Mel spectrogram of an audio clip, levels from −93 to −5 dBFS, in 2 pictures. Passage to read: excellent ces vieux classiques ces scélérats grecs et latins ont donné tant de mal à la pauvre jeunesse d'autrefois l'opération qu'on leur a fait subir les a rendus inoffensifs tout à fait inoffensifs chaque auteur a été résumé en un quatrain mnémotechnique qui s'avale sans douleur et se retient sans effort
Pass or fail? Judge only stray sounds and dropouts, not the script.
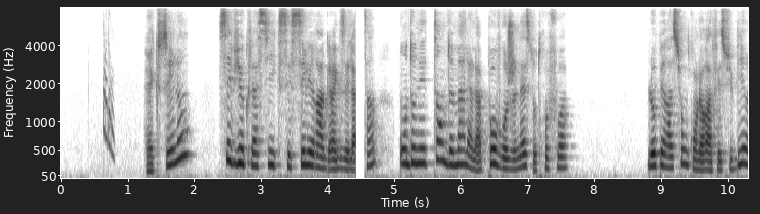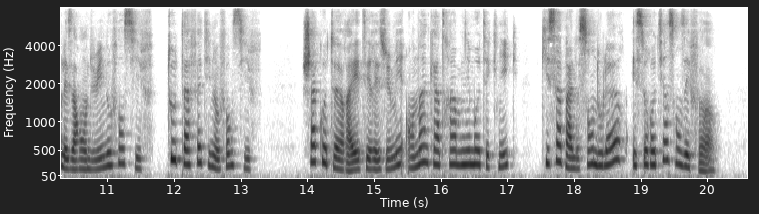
fail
